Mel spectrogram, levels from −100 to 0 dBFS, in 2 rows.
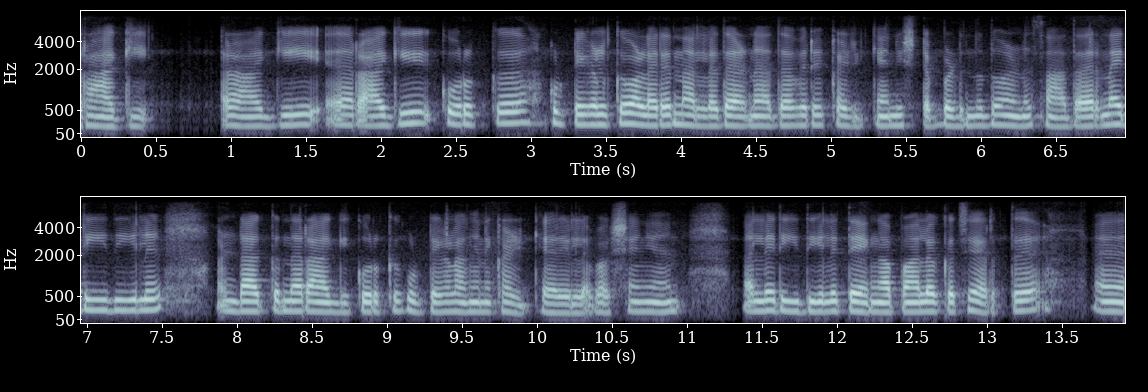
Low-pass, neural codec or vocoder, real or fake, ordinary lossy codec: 7.2 kHz; none; real; none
